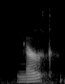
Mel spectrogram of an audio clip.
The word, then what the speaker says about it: Newark: As a Pataskla girl, it's pronounced Nurk. – Nurk. It's in Nurk, Ohio.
